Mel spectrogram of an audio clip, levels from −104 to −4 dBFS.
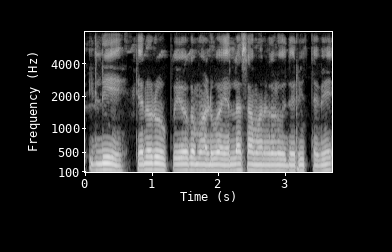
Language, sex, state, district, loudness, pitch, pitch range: Kannada, male, Karnataka, Raichur, -23 LUFS, 125 Hz, 120-130 Hz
